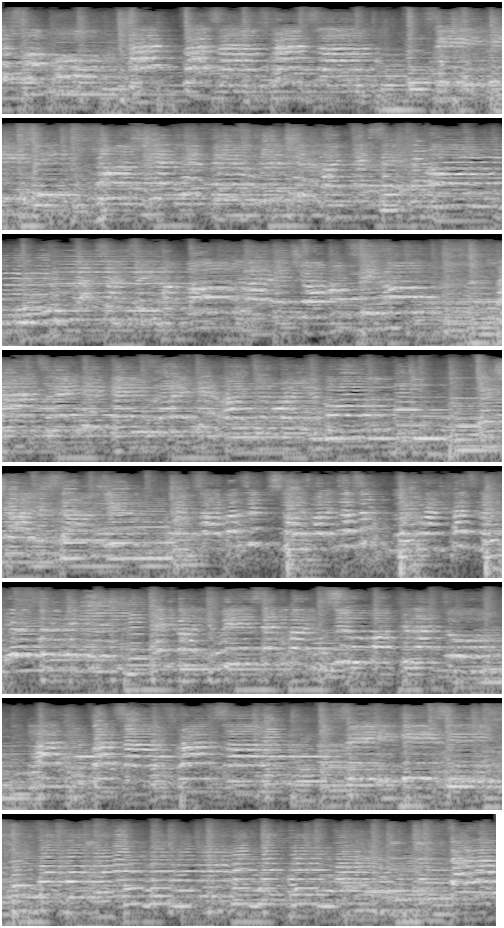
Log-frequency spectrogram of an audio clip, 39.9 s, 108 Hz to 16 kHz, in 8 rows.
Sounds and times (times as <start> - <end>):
Music: 0.0 - 39.9.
